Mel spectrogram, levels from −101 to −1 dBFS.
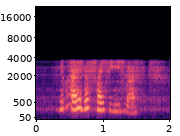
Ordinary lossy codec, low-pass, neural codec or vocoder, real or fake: none; 3.6 kHz; vocoder, 22.05 kHz, 80 mel bands, HiFi-GAN; fake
